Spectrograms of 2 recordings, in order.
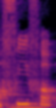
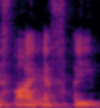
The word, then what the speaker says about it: FIFA: word for example a fifa player player you never say a fifi player but you say a fifa player fifa goes together so it's an abbreviation that is spoken as a single word and hence you can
